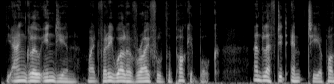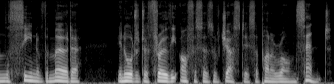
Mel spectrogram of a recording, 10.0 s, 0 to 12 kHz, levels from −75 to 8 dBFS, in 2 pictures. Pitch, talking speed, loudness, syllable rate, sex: 125 Hz, 200 wpm, -18 LUFS, 5.5 syllables/s, male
